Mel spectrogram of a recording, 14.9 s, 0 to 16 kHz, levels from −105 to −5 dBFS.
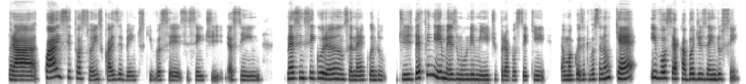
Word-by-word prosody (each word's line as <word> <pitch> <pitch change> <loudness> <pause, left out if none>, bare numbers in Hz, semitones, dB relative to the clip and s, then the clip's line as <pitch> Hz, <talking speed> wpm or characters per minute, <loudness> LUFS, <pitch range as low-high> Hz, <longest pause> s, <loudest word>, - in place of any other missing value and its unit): pra 185 0 +6
quais 295 +3 +7
situações, 240 -8 -6
quais 195 +1 -3
eventos 185 -3 -8
que 195 - -14
você 180 -2 -7
se - - -20
sente, 180 - -10
assim, 185 -2 -6 0.5
nessa 250 +2 +4
insegurança, 230 -5 +1
né, 185 +1 -3
quando 190 -1 -6 0.2
de 210 +1 -2
definir 280 - +3
mesmo 215 -3 +1
o 210 - -3
limite 200 -1 -3
pra 195 -1 -4
você 180 0 -7
que 190 +1 -7 0.3
é 185 - -6
uma 195 0 -1
coisa 200 +2 -2
que 205 -1 -14
você 220 +2 -4
não 260 +5 +2
quer, 255 - +6 0.3
e 285 0 +3
você 260 -1 +2
acaba 230 -1 +1
dizendo 215 0 -1
sim? 250 +3 -10
210 Hz, 135 wpm, -23 LUFS, 190-245 Hz, 0.5 s, quais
